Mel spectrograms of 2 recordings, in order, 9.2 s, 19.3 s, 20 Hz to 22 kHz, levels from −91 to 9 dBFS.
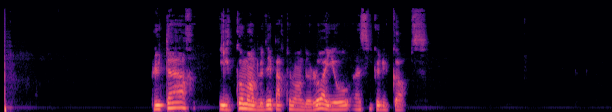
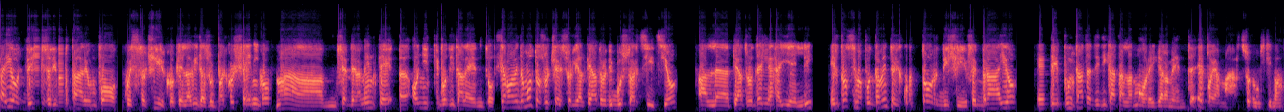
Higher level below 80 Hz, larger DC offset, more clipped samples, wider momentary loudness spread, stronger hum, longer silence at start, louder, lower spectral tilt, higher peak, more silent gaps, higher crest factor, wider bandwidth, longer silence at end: first, -50 dBFS vs -76 dBFS; neither; neither; first, 13 LU vs 4 LU; neither; about the same, 0.05 s vs 0 s; second, -20 LUFS vs -16 LUFS; first, -7 dB/octave vs -0.5 dB/octave; about the same, -4 dBFS vs -2 dBFS; second, none vs 1.77-1.82 s, 10.17-10.41 s, 12.19-12.41 s, 15.24-15.49 s; first, 20 dB vs 14 dB; first, 15.5 kHz vs 13.5 kHz; first, 2.85 s vs 0 s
